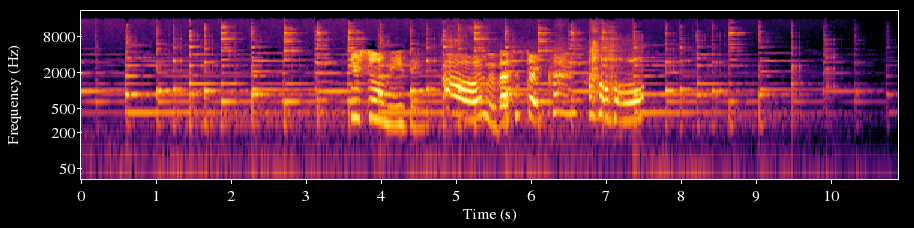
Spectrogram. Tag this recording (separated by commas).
Music, Speech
